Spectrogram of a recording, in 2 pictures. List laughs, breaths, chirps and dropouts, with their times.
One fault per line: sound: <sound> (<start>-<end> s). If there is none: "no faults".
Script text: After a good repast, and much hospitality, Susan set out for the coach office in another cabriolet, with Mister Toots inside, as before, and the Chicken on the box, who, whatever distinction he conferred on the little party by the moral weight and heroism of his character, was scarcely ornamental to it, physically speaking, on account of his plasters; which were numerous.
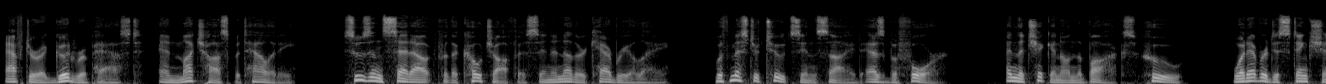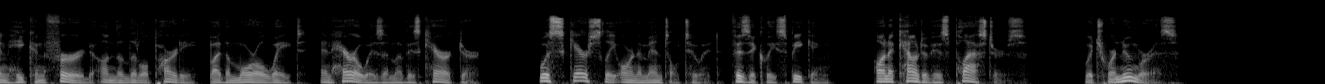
no faults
